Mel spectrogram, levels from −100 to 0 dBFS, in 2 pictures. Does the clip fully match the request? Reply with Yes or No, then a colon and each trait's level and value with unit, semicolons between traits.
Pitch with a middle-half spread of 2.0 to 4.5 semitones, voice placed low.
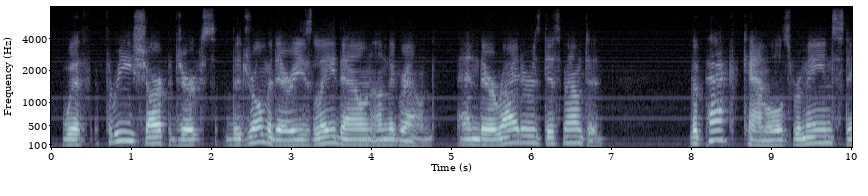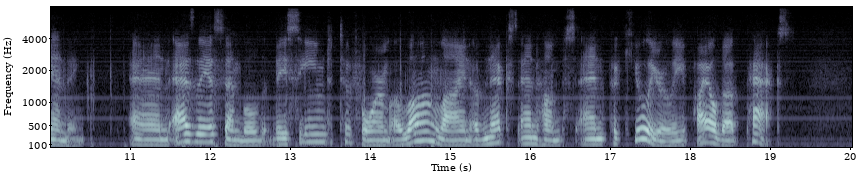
No: average, 5.1 semitones; low, 110 Hz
